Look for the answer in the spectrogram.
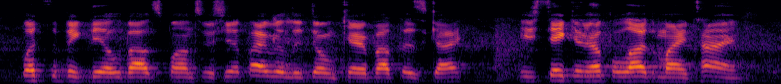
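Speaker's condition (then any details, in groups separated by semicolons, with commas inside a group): ALS; asked to talk slower, clearer, losing voice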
